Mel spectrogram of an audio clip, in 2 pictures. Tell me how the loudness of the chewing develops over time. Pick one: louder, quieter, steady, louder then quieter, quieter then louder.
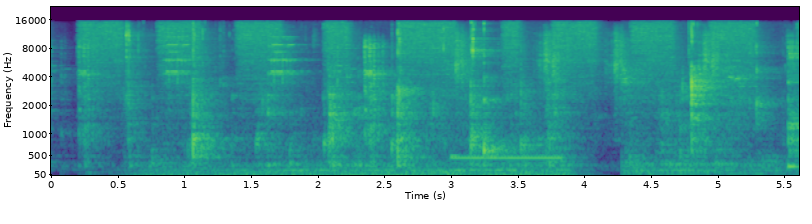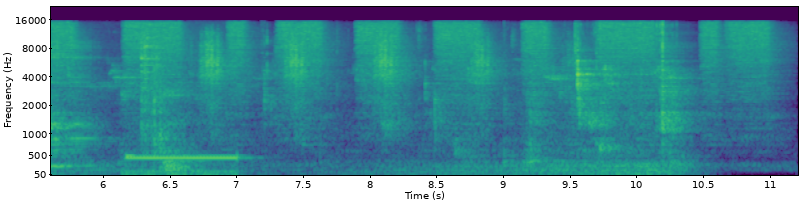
quieter then louder.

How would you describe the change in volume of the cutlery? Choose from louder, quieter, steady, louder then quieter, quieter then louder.
steady.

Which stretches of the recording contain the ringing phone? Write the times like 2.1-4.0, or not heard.
3.0-3.9, 6.2-7.0.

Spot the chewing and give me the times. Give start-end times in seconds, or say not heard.
0.6-10.3.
